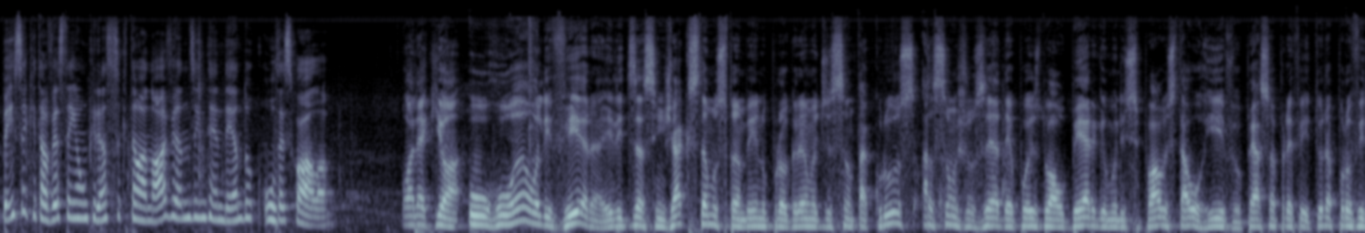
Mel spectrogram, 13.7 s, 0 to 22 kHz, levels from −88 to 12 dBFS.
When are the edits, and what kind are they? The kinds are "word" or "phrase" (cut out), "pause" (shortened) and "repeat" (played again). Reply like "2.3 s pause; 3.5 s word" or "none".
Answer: 2.8 s phrase; 7.3 s word; 8.2 s word; 9.3 s word

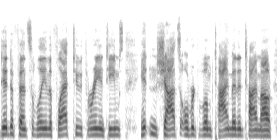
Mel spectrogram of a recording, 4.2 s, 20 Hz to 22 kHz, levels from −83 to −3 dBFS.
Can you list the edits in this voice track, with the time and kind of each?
2.9 s word

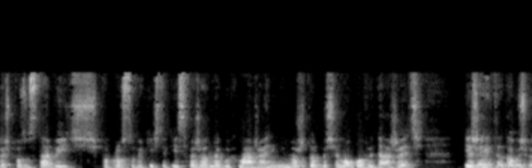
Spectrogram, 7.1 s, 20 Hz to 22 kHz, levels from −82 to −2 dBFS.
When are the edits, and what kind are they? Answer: none

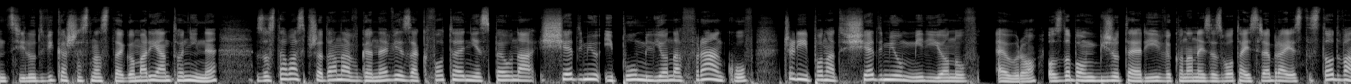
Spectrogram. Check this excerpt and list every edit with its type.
10.4 s pause

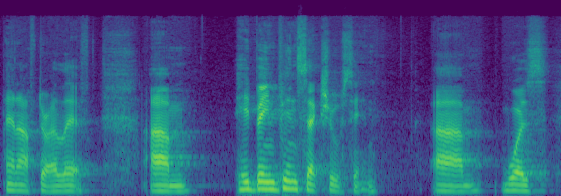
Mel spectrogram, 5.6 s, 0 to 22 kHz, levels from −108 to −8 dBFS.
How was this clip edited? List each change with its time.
2.8 s word

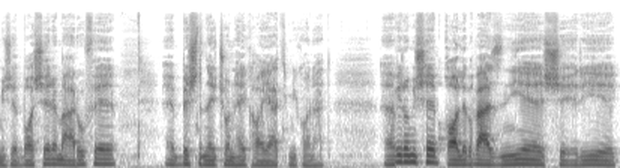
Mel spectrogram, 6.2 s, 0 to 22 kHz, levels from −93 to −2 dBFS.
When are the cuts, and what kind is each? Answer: 2.0 s word; 3.9 s word; 4.4 s word; 4.7 s word

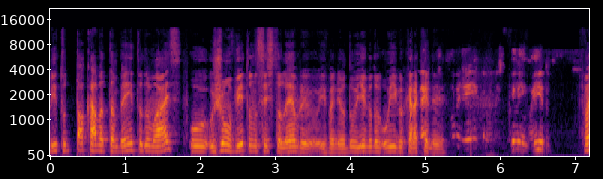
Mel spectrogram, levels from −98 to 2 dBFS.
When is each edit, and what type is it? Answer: 1.8 s pause; 4.4 s word

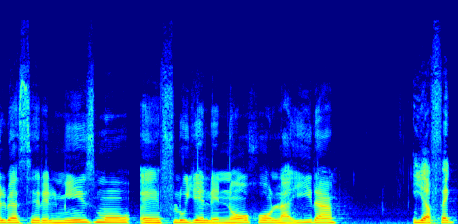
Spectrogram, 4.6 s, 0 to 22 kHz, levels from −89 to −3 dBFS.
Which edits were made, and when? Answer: none

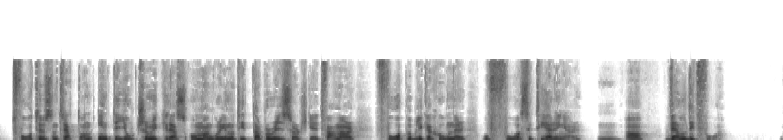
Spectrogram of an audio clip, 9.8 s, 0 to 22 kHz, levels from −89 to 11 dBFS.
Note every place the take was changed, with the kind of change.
2.1 s word

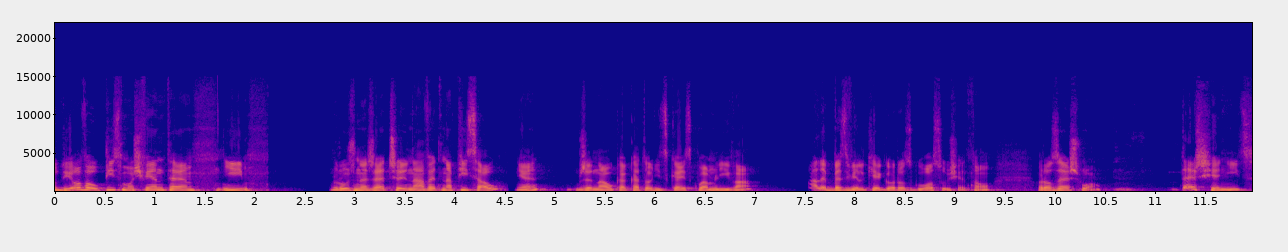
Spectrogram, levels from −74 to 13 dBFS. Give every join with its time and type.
4.5 s pause

